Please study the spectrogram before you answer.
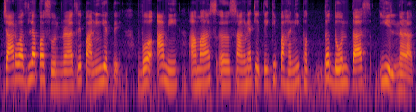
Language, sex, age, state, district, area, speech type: Marathi, male, 18-30, Maharashtra, Sangli, urban, spontaneous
